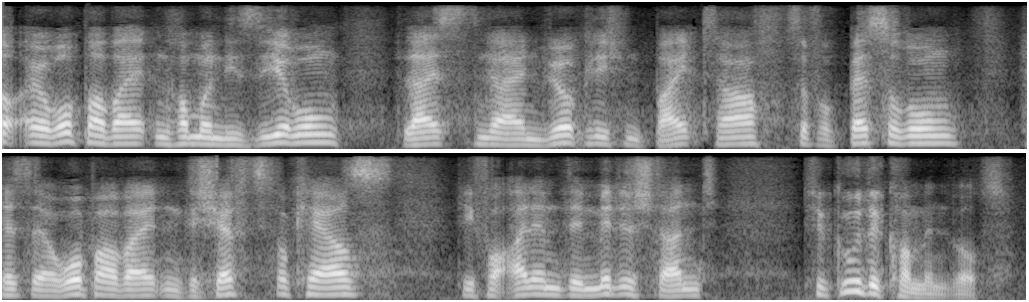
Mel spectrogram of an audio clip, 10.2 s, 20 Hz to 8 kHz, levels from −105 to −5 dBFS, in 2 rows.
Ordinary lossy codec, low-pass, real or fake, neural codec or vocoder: AAC, 32 kbps; 7.2 kHz; fake; codec, 16 kHz in and 24 kHz out, 0.9 kbps, LongCat-Audio-Codec, four codebook decoder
